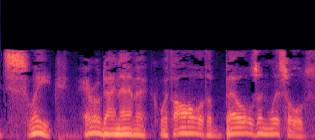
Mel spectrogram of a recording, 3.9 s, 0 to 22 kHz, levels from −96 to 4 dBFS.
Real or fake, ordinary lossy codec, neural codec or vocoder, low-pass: fake; MP3, 24 kbps; codec, 16 kHz, 0.8 kbps, ZipCodec; 7.2 kHz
